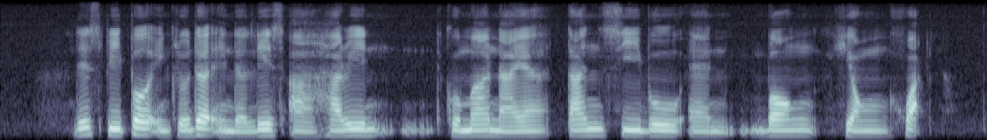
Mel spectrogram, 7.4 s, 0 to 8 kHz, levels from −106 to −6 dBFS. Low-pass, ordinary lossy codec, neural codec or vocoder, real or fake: 7.2 kHz; none; none; real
